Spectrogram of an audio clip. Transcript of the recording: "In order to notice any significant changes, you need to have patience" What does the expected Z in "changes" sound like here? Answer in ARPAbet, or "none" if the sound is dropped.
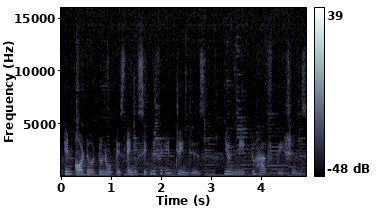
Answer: Z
